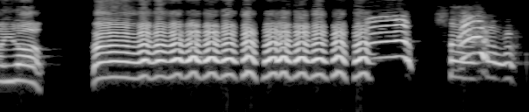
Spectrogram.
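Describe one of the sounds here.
A man shouts in alarm close by.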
